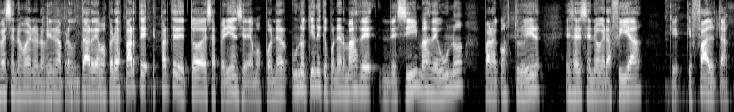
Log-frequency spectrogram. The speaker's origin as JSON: {"language": "Spanish", "region": "Formosa", "country": "Argentina", "tie": "born or raised there", "moved": "yes", "lives_now": "Buenos Aires, Argentina", "said": "Somos mellizos, nacimos con siete meses. Sí. Y bueno, imagínate que somos de Formosa"}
